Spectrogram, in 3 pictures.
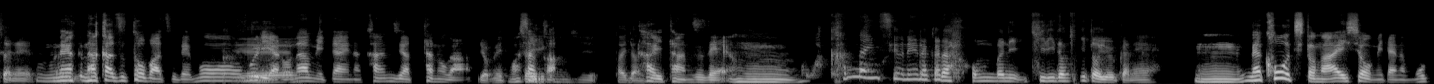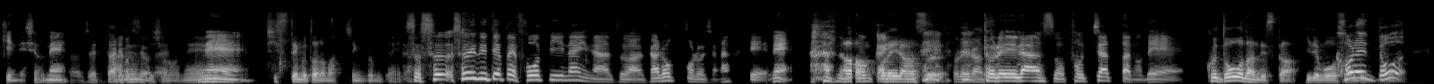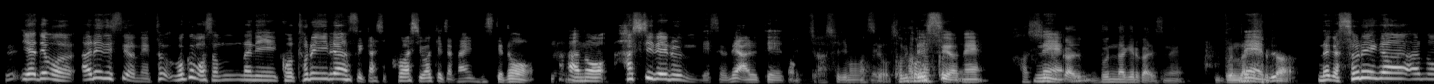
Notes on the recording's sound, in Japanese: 今回は感染症対策でzoomにて実施しました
